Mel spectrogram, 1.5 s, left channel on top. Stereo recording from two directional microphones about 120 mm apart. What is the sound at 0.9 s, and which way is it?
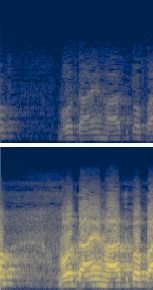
Speech, 25° right (ahead or behind).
